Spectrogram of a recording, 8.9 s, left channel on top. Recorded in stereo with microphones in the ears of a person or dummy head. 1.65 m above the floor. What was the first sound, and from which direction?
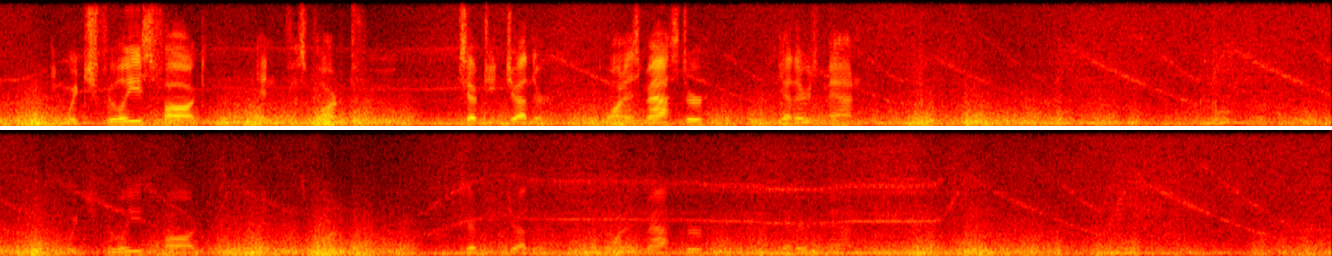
A man speaking, 80° left.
